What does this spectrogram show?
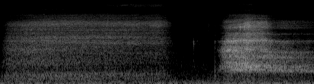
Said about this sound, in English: I just wanted to start off by taking a really nice deep breath.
